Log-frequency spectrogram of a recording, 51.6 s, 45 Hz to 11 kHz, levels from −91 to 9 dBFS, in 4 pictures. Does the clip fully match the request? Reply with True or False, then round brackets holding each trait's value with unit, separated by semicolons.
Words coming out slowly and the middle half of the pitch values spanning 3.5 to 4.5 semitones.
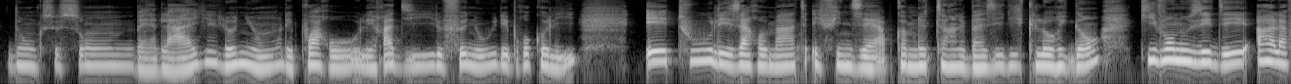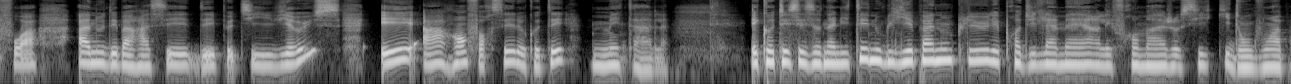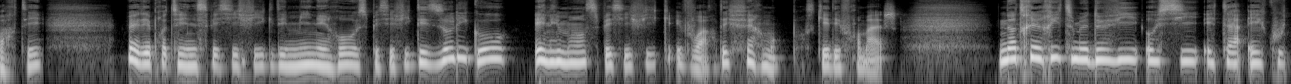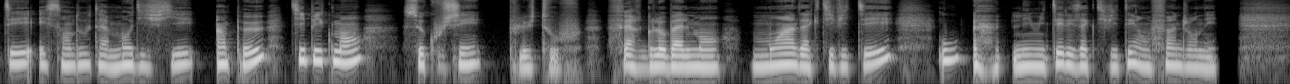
False (140 wpm; 5.0 semitones)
